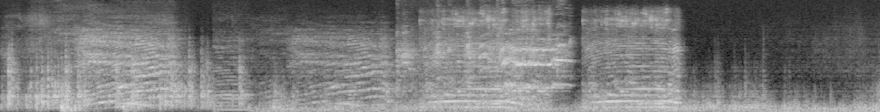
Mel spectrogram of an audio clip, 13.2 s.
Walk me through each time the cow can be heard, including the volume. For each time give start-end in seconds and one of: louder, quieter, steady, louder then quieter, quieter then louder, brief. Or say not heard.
0.6-10.2 quieter then louder.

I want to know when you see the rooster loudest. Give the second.
8 s.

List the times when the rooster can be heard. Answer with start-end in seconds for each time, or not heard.
5.9-8.6.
